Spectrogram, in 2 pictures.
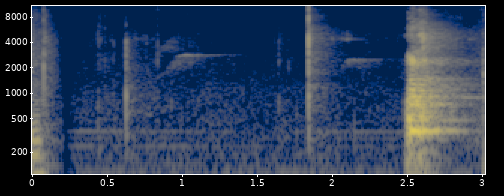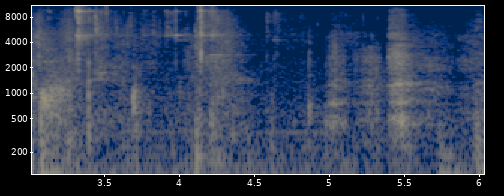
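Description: A dog barks once, loudly, about two and a half seconds in, followed by a few fainter short yips and noises, as it begs for a treat.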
